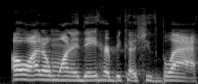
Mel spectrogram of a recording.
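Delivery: plain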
